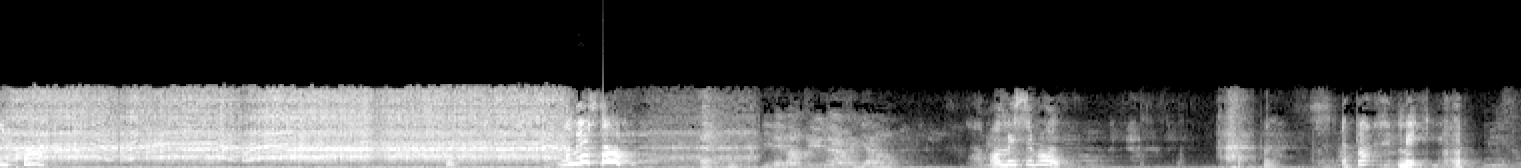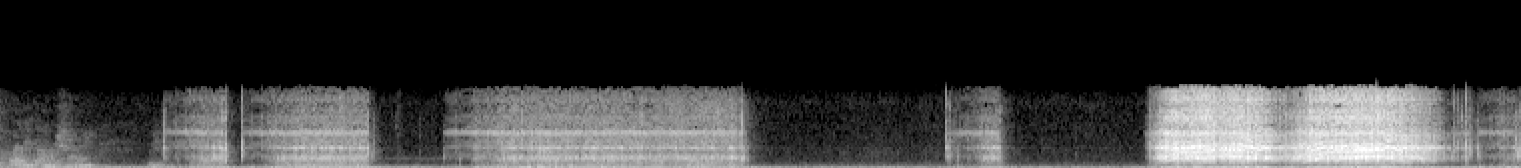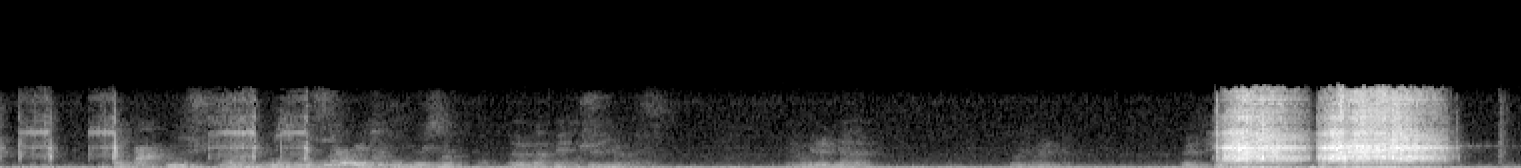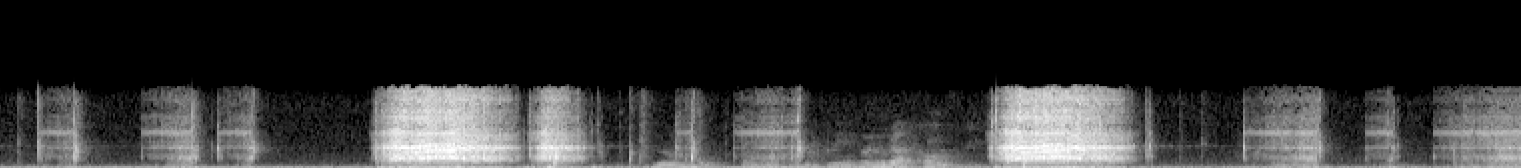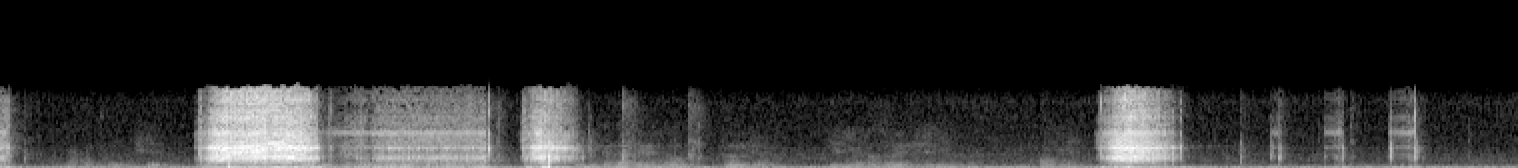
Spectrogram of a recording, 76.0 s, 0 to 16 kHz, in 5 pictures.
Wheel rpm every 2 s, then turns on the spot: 110, 140, 130, 10, 0, 0, 0, 0, 0, 10, 20, 10, 0, 60, 70, 10, 0, 0, 0, 0, 0, 40, 30, 10, 20, 30, 10, 20, 40, 0, 0, 50, 20, 10, 0, 0, 10, 0.
6-8 18-24 62-66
